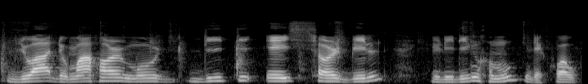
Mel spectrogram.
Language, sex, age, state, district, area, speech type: Assamese, male, 60+, Assam, Dhemaji, rural, read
